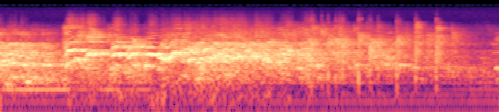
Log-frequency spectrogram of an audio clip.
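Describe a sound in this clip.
Young women talk with animation, heard from a distance in an echoing hall.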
